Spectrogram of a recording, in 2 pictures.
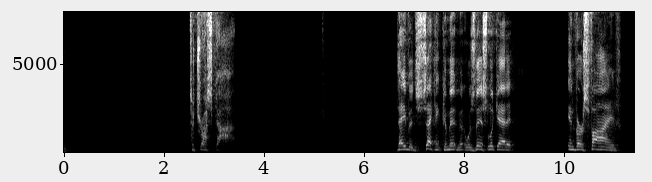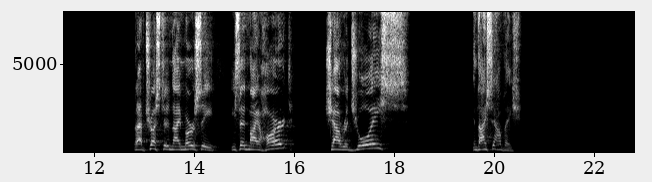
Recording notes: This message is from The REST Conference during the midweek meeting of Tabernacle Baptist Church.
